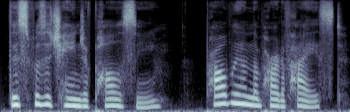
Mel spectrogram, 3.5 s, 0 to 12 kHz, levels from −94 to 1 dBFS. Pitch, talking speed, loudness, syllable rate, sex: 205 Hz, 205 wpm, -21 LUFS, 6.0 syllables/s, female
